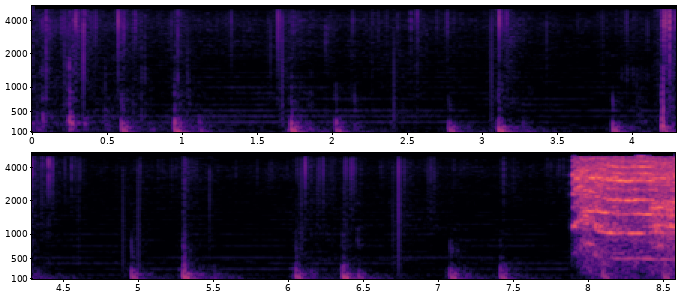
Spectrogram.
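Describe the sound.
A human heartbeat heard through a stethoscope, the pulse slightly fast: many deep, muffled thumps in a steady rhythm under a low hum, ending abruptly in a loud, harsh rustling noise.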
